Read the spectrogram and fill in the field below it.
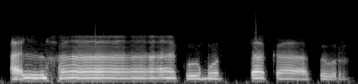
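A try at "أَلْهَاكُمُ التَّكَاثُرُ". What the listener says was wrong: Bapak, pengucapan alha ini berlebih ya, panjang mad dari huruf H. Alhaakumut, maka cara pembacanya cukup ditekan, dipanjangkan. Alhaakumut takatsur. Maka ini sudah Bapak mengucapkan 2 harokat. Alhaakumut takatsur. Adapun pengucapan alhaakumut maka lebih dari 2 harokat.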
